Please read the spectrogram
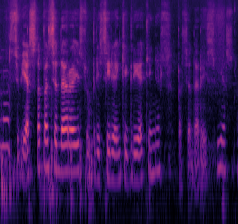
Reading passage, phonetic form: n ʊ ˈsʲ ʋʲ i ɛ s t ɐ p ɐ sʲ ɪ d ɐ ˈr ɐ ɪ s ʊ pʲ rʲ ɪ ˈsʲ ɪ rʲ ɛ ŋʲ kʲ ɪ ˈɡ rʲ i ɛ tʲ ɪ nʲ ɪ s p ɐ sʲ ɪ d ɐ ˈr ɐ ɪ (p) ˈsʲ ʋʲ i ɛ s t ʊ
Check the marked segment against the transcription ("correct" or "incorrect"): incorrect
